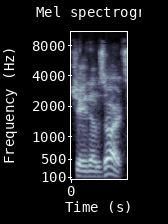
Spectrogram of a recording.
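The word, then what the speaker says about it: Judubs Arts: with pronouncing it so i told him it's pronounced jadob's arts he goes but then why is it spelled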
